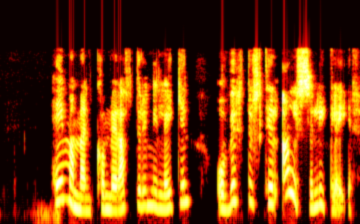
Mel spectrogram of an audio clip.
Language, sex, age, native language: Icelandic, female, 30-39, Icelandic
